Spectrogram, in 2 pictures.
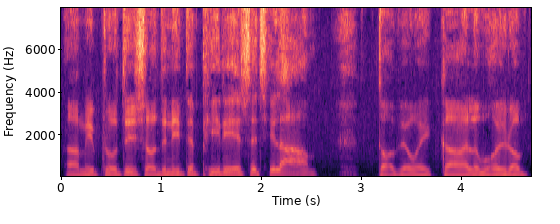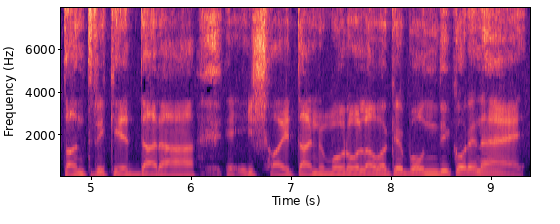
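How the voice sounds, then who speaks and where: A man voicing a vengeful ghoul, a murdered village shopkeeper, in a grave, dramatic, halting cartoon delivery. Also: mid-range voice, darkish tone, natural voice. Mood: bitter, brooding. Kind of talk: Bengali animated moral-story acting. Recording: faint music behind.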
